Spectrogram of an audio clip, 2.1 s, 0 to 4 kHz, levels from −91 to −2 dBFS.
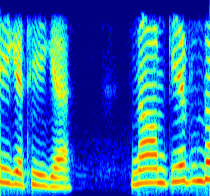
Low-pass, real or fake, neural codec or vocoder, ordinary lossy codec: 3.6 kHz; fake; autoencoder, 48 kHz, 128 numbers a frame, DAC-VAE, trained on Japanese speech; none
